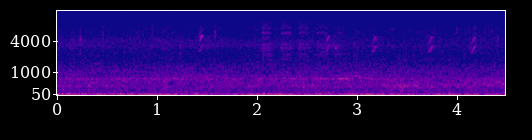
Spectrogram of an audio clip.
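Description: Near silence with faint, short rising bird chirps, repeating about every half second from roughly the middle on.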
